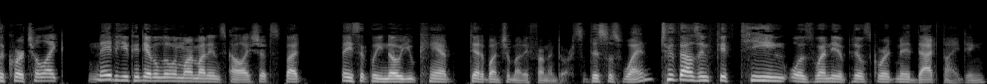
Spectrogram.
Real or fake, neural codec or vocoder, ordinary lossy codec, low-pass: fake; codec, 16 kHz, 0.5 kbps, FunCodec, trained on LibriTTS, 25 frames a second; MP3, 32 kbps; 7.2 kHz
